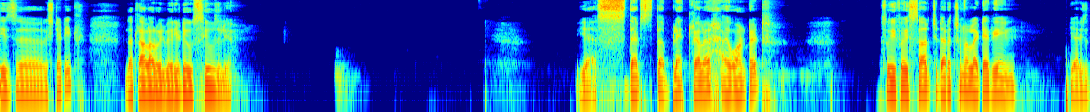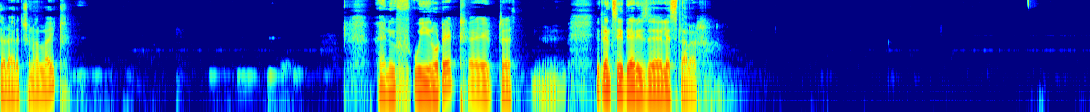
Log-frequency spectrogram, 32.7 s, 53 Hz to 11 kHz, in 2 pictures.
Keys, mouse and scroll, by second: 10.8-11.3 scroll down 2, 11.7-13.3 scroll down 3, 13.3-14.5 typing, 17.5-18.5 scroll up 4, 18.5 scroll up 1, 18.5-21.9 scroll down 1, 21.9-24.1 scroll down 2, 24.4-25.4 scroll up 5, 25.4 scroll up 1, 25.4 middle click, 26.1 ctrl+z, 26.9 middle click, 29.3 f.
